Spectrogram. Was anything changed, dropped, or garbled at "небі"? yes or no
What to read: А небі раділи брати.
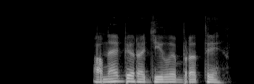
no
